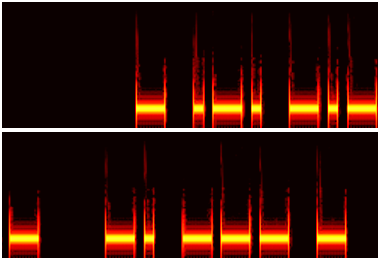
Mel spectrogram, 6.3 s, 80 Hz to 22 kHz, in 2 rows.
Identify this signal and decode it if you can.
Morse code, heard as a keyed tone, about 15 wpm, 700 Hz. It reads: TRY NOT
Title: Sentences from Top 800 Words 15wpm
